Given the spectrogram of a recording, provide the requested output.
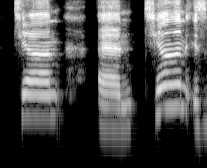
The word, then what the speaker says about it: Tian: sort of a universal order which is today pronounced tian and tian is not a person tian is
